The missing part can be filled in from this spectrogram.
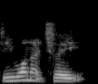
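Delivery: ordinary talk, nothing marked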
